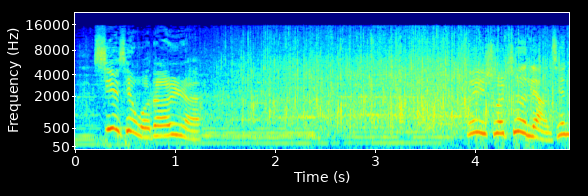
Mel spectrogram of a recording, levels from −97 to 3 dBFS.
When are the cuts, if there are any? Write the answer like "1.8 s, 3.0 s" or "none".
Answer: 3.8 s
